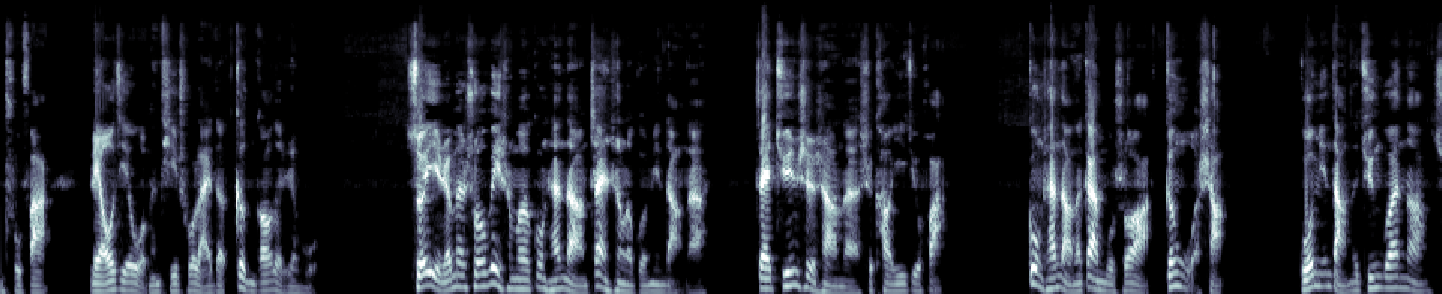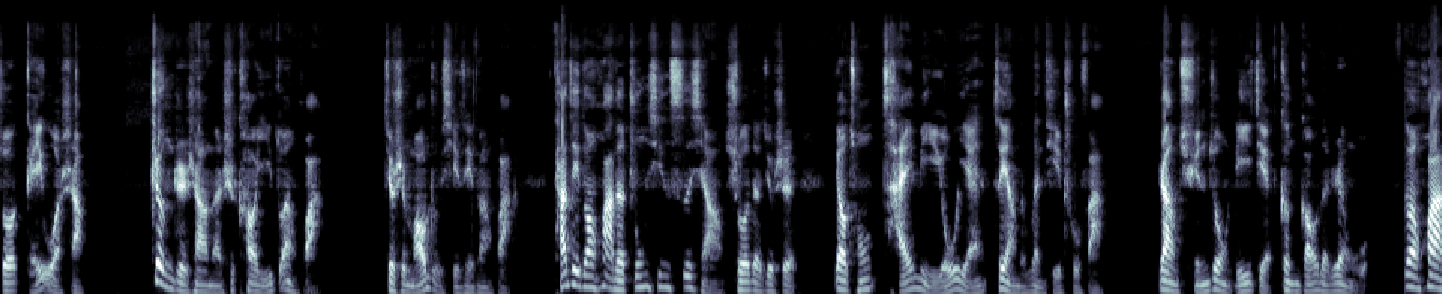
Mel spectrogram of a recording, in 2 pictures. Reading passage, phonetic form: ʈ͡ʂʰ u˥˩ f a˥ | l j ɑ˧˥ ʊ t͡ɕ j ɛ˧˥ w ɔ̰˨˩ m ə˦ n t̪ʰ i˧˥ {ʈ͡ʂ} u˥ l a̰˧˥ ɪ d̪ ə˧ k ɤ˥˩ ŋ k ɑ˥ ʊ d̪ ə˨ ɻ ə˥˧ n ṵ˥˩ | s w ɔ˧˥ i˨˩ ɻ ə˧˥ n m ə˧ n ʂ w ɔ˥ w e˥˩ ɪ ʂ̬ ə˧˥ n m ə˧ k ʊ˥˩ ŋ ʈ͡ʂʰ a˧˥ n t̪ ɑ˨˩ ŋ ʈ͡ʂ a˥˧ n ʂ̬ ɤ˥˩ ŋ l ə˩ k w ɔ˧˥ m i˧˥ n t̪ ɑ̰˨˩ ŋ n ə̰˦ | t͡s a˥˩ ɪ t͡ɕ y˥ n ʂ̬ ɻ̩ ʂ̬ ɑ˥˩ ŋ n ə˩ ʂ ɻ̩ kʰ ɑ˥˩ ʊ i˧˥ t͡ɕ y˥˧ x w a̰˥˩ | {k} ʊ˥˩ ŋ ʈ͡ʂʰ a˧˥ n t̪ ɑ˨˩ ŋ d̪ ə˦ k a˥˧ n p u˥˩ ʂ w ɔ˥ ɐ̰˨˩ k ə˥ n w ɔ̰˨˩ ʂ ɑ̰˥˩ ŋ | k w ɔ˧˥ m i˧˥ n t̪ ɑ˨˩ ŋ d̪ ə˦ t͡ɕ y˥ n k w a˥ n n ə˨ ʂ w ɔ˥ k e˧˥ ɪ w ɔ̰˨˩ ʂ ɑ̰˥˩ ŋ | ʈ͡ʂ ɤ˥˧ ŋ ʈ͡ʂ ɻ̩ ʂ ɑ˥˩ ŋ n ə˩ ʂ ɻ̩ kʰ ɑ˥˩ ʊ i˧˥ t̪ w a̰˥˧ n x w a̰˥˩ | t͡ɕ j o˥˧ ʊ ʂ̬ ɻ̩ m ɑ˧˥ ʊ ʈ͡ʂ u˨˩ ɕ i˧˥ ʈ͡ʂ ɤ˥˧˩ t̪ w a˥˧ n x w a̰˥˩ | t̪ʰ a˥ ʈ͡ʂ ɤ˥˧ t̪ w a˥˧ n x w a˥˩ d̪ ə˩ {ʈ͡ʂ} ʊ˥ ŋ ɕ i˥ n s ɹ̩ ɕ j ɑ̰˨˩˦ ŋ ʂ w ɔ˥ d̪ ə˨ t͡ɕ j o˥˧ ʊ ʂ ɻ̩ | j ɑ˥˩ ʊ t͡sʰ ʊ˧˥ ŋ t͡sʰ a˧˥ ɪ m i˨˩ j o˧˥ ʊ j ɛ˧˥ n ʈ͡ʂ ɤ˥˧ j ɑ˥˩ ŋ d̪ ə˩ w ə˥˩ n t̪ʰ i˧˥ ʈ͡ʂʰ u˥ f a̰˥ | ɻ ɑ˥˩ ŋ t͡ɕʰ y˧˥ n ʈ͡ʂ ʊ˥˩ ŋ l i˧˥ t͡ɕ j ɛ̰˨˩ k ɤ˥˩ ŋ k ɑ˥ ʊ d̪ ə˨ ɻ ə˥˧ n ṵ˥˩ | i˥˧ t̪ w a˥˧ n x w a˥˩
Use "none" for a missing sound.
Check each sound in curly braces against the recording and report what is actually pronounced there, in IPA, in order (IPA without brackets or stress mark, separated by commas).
ʈ͡ʂʰ, k, ʈ͡ʂ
